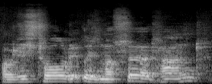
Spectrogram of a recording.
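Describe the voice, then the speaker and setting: A man talks through a hands-on job step by step in a plain, matter-of-fact manner. His pace is slow and his pitch sits in the middle range for a man. There is some faint noise behind his casual demonstration. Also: steady tone, poor audio. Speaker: DIY demonstrator.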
